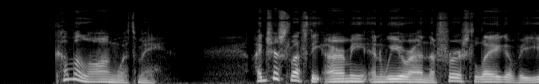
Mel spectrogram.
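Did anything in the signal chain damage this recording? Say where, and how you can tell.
Yes, at the sample-rate conversion stage, throughout the clip: imaging from linear upsampling. The band dulls above 8 kHz, and a faint mirrored copy of the spectrum sits between 8 kHz and 16 kHz, roughly 35 dB below the signal, heard as a light metallic shimmer on bright sounds. This fits a 16 kHz source raised to 44.1 kHz by straight-line interpolation, whose weak filtering leaves images. A spectrogram shows that band as a pale reflection of the content below 8 kHz.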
